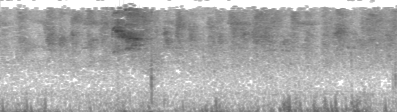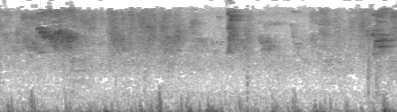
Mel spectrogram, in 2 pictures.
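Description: Short bird chirps, three or so, over a bed of low bumps and rustling.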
